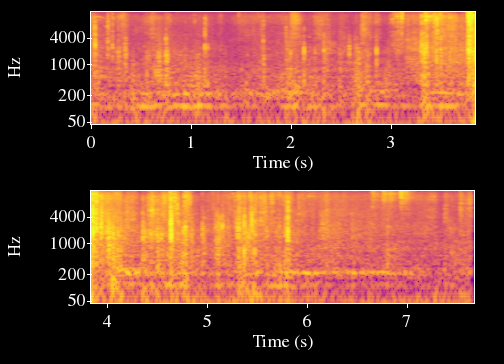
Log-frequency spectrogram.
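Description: Scattered light clicks, knocks and rustles of handling, the loudest about four seconds in, over a faint steady low hum.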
